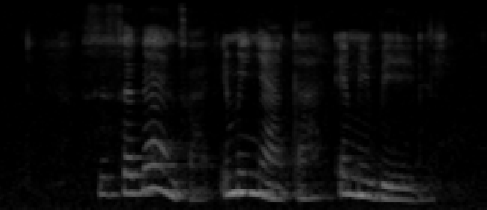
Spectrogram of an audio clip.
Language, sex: Zulu, female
